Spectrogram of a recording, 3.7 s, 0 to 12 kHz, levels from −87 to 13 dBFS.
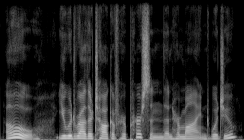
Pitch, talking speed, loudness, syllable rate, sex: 180 Hz, 210 wpm, -18 LUFS, 4.6 syllables/s, female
